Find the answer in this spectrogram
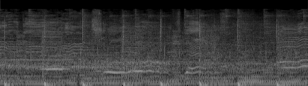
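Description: Live band music with a steady drum beat under a male singer's vocal melody.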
